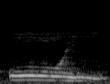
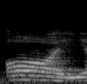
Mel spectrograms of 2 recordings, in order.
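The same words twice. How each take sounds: First: "oi" with a closed O, like "ôi"; drawn-out closed-vowel "oi". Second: "oi" with an open O, like "ói"; lower-pitched, held open "oi"; open vowel. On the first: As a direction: round and narrow the O in a held "oi". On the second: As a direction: draw out "oi" with the O wide open. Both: Shown as a demonstration.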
